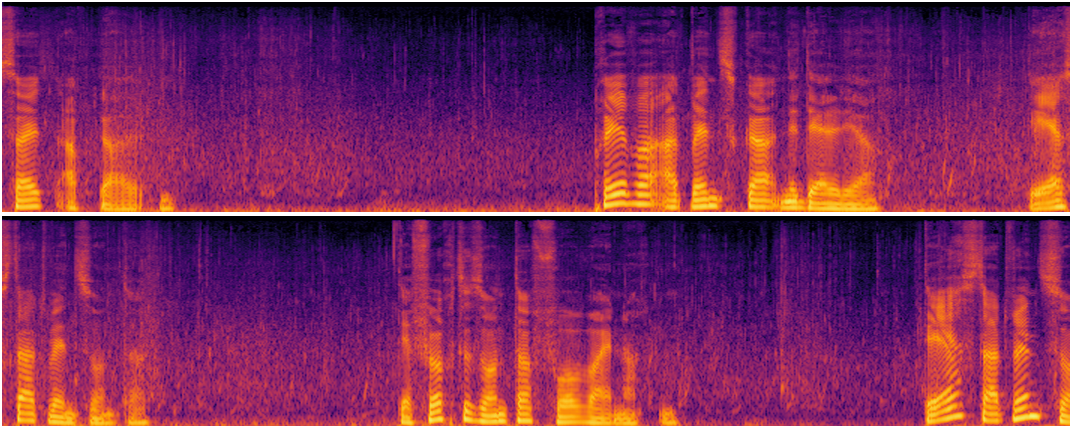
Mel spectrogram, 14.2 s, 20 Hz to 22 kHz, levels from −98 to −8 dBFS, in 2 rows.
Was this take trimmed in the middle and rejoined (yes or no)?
no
